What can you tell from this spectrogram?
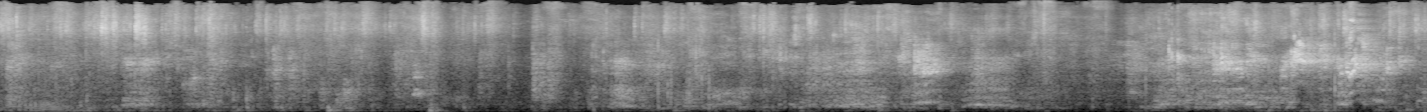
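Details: Puppies in a dog litter, restless rustling and tapping at first, then a cluster of high whimpering squeaks building toward the end, faint voices in the background.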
